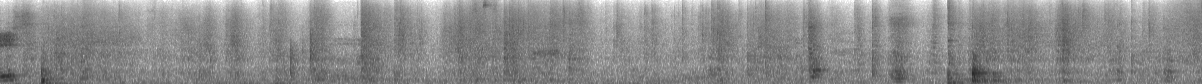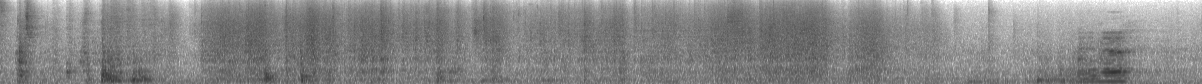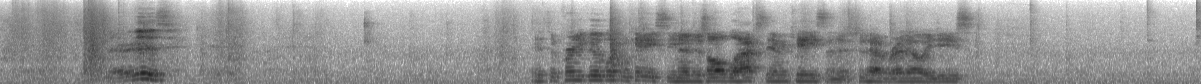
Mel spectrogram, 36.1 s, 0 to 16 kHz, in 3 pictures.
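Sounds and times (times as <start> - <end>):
packing material rustling and scraping: 0.0 - 21.6, 24.0 - 27.3
heavy thump: 0.4 - 0.7.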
